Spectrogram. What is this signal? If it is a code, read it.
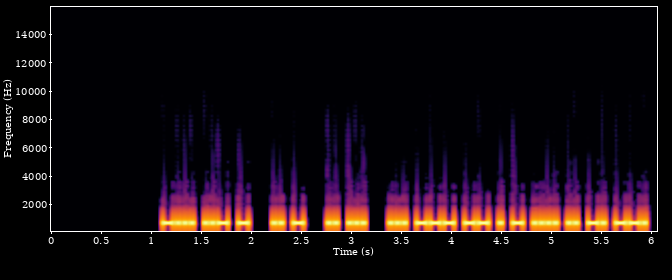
Morse code, heard as a keyed tone, about 34 wpm, 700 Hz. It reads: BUT IT IS SOMETHING
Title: Sentences from Top 1000 Words 35wpm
